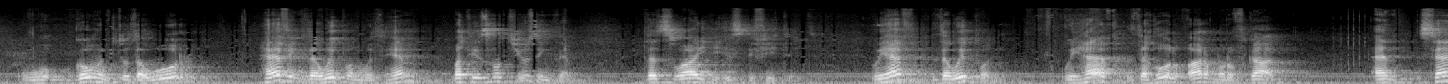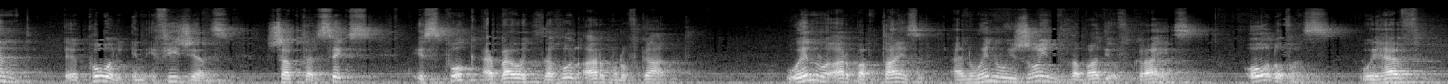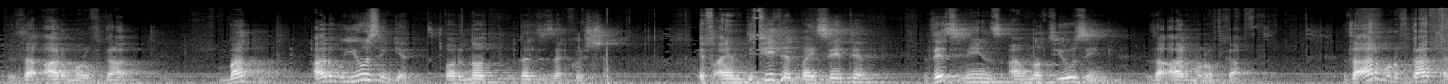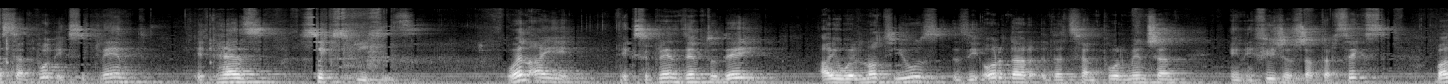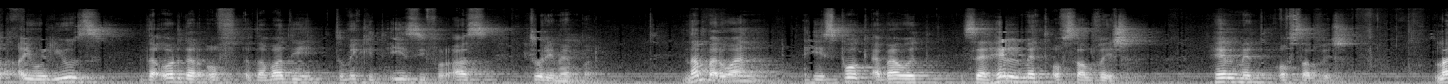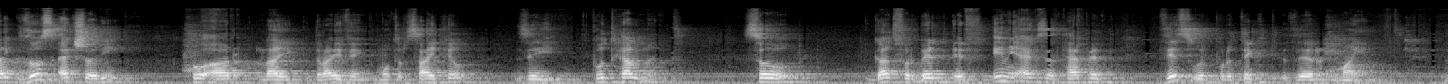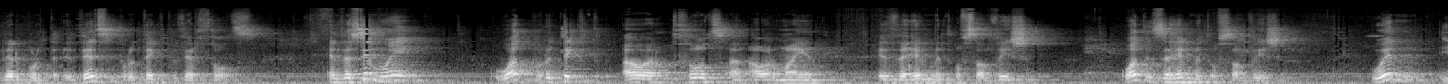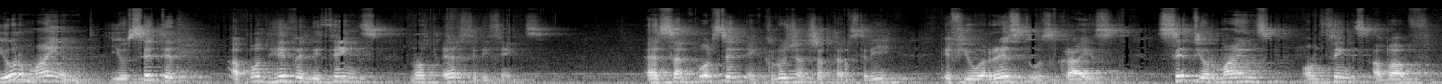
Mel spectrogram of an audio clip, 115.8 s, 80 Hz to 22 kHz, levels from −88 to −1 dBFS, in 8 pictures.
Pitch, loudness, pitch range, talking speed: 130 Hz, -17 LUFS, 120-155 Hz, 120 wpm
